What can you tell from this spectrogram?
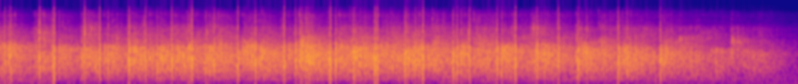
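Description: Congregation applauding: dense clapping that swells and then dies away shortly before the end.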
